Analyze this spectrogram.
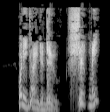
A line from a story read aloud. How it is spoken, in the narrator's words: Bledsoe snorted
